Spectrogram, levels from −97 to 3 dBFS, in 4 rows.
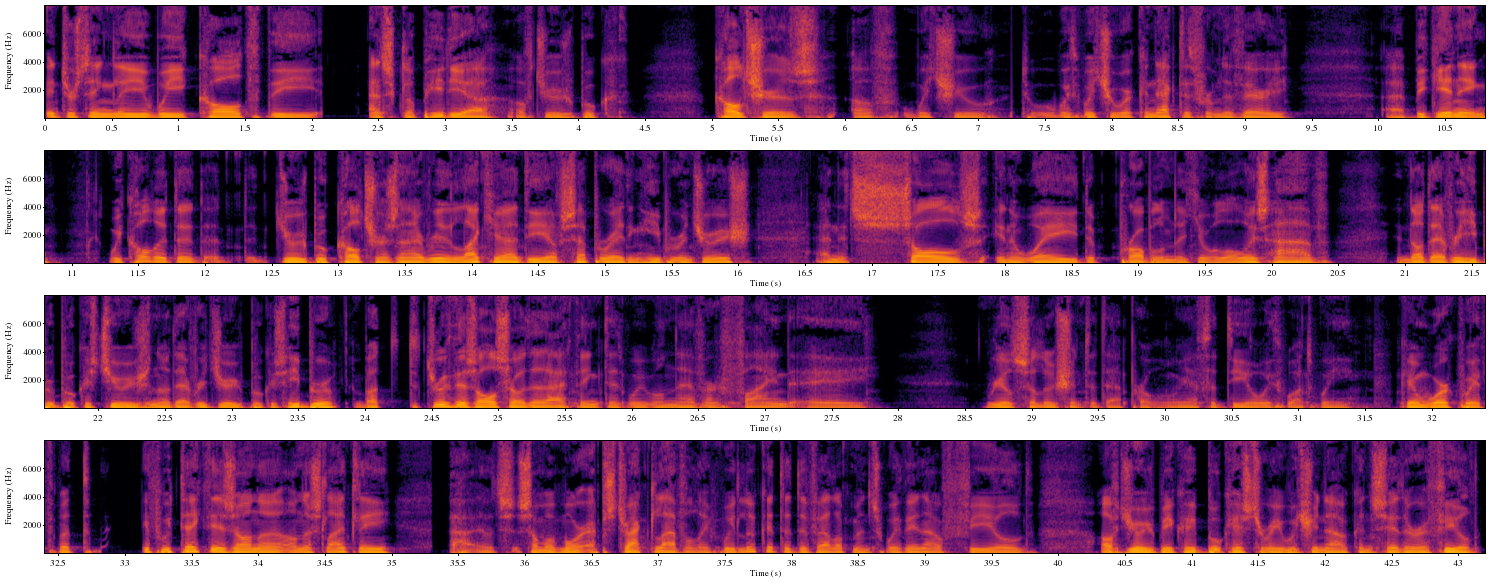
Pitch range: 95-120 Hz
